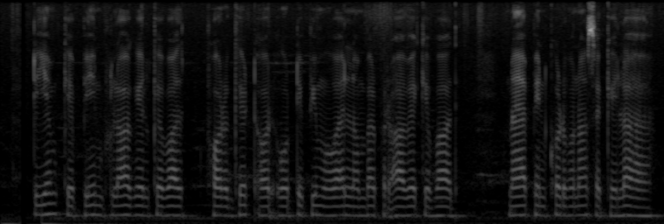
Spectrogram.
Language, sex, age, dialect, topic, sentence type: Magahi, male, 18-24, Western, banking, question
